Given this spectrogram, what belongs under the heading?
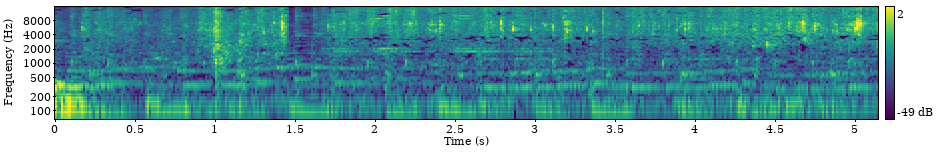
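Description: Water runs steadily from a tap with splashing and soft knocks as produce is rinsed underneath, close by and fairly loud throughout.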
